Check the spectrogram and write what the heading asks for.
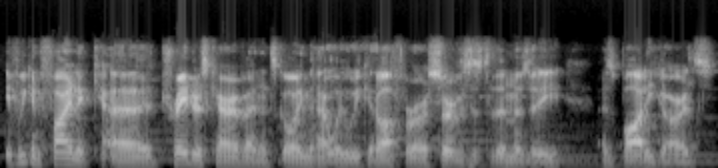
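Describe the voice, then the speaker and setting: A man's voice: deep voice, fairly even intonation, fast talker, fairly bright tone, soft background music. A man playing in a tabletop game, thinking out plans aloud in a casual way. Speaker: player. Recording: dull lo-fi audio.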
